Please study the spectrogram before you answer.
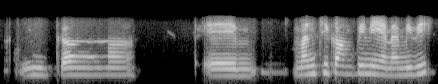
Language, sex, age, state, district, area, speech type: Telugu, female, 18-30, Andhra Pradesh, Visakhapatnam, urban, conversation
